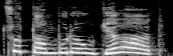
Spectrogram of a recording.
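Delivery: put-on high frightened old woman's voice; alarmed old landlady. A narrator's reading. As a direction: panic as the worried landlady. (vyděšená stará posluhovačka)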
